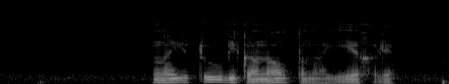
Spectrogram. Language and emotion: Russian, sad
